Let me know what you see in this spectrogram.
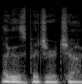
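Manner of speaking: voice dropped way down, very deep. Retelling a Shaquille O'Neal moment: terrible Shaquille O'Neal impression. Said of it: "that's a terrible impression".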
